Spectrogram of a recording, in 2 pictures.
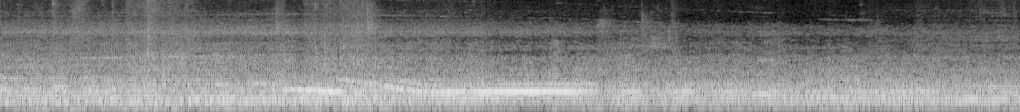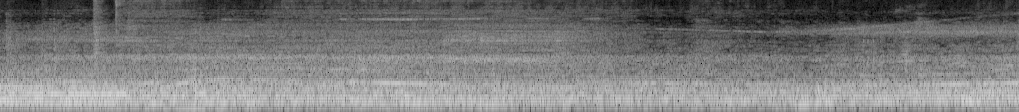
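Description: Interior of a city bus under way: engine and drivetrain running under a steady rumble of road noise, with a whine that slides down in pitch about two seconds in and then holds, as the bus turns and pulls along.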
